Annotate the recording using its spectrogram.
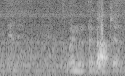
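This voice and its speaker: A man with a West Tennessee accent is heard with audible room echo and noticeable background noise. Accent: Southern US (West Tennessee). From West Tennessee (Martin, Bruceton). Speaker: local elder interviewed on town history. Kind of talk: oral history interview. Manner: halting.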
